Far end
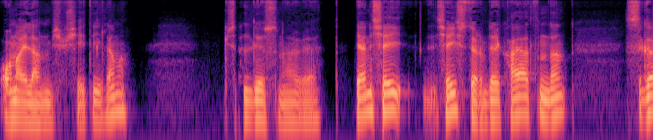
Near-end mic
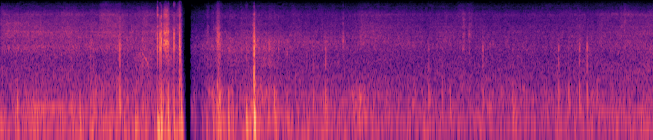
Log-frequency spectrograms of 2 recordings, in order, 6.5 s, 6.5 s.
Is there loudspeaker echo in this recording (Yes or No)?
No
